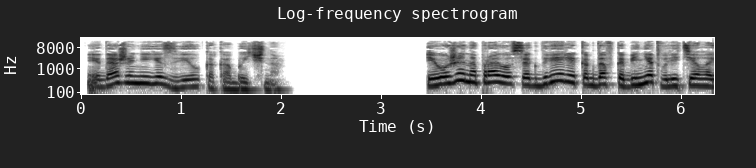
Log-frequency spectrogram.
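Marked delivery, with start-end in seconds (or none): none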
